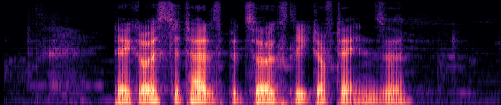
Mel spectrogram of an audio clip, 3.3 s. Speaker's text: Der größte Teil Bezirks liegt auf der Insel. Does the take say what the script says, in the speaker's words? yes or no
no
